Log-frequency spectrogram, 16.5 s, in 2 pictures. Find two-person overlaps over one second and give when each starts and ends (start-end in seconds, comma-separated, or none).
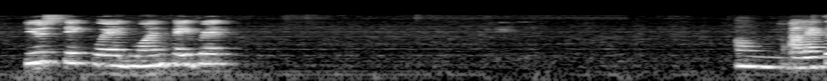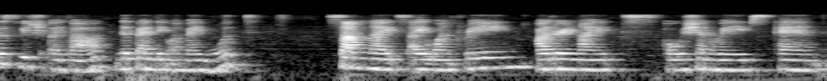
none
